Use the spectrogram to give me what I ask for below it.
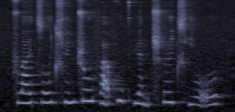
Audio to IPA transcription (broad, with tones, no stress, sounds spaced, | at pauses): ʈ͡ʂ w a˧˥ ɪ̯ t͡s o˧˥ ʊ̯ t͡ɕʰ y˧˥ n ʈ͡ʂ o˥ ʊ̯ f ä̰˨˩ f u˥˩ pʰ ɥ ɛ̰˨˩ n ʈ͡ʂʰ ɻ̩˥ t͡ɕʰ j o̰˨˩˦ ʊ̯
